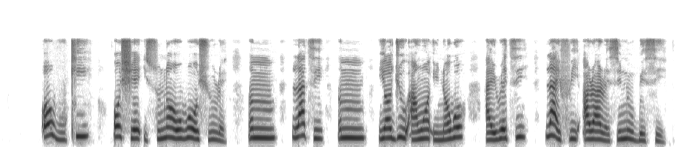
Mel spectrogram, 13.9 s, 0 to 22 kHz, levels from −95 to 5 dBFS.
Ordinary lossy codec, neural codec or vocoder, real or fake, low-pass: none; none; real; 7.2 kHz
